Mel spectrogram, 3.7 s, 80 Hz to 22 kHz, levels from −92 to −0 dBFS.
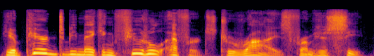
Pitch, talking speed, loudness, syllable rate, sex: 145 Hz, 190 wpm, -17 LUFS, 5.0 syllables/s, male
